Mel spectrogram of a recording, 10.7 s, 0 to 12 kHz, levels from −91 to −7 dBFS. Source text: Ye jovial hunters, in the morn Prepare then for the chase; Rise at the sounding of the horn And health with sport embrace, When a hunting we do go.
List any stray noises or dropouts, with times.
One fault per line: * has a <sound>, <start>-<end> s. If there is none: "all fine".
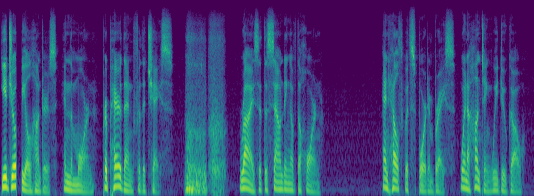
* has a dropout, 0.3-0.4 s
* has a breath, 3.7-4.6 s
